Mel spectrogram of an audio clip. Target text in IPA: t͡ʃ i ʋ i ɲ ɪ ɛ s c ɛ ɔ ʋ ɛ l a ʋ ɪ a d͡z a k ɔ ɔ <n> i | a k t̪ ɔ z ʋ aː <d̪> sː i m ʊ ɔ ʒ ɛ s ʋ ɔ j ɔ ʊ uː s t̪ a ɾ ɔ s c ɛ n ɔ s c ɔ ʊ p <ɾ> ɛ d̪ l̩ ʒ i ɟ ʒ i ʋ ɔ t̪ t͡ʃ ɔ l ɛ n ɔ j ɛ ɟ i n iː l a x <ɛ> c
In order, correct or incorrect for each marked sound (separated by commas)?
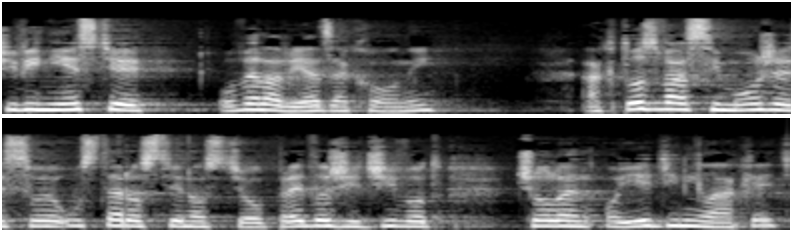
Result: correct, incorrect, correct, correct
